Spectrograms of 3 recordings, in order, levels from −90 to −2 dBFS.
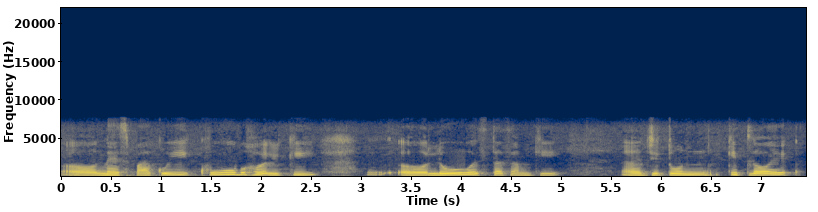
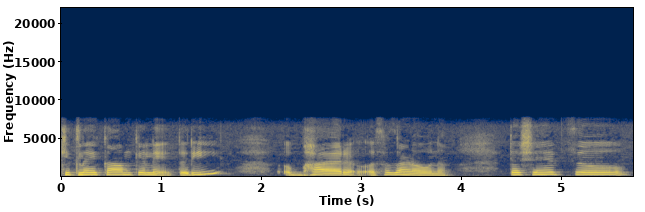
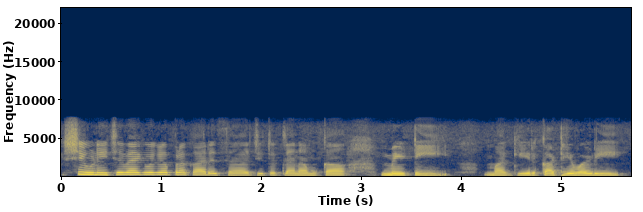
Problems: none marked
